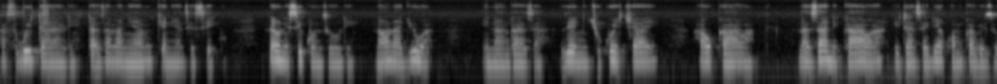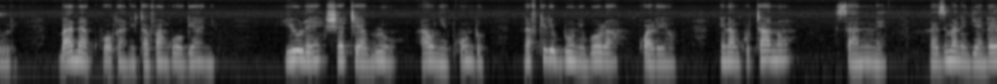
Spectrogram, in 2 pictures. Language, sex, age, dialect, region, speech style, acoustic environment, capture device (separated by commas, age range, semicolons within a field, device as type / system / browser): Swahili, female, 25-34, Tanzania - Dar es Salaam, Tanzania, relaxed; tired, silence; nature, mobile / Linux / Chrome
